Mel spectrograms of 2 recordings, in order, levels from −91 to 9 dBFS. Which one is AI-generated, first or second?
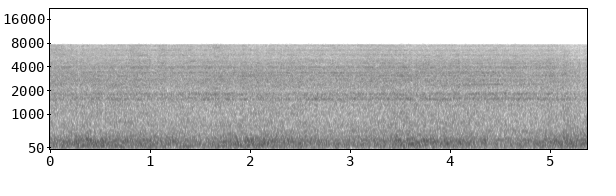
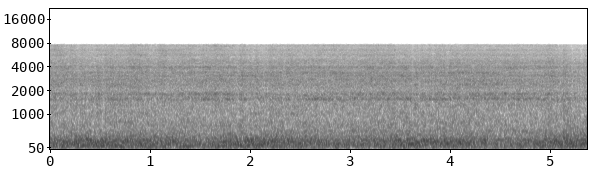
second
